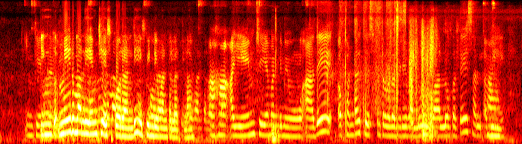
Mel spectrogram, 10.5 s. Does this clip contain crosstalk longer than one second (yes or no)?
yes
